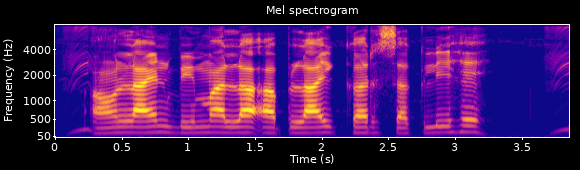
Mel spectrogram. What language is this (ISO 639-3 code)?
mag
